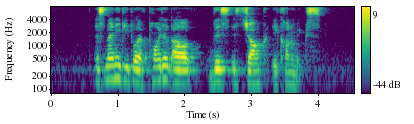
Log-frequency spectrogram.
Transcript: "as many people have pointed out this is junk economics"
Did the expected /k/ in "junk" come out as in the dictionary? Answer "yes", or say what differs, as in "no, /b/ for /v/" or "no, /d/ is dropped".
yes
